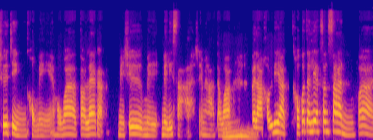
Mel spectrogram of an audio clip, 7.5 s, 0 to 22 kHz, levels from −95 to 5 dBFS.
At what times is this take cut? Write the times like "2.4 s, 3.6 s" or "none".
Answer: 5.8 s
